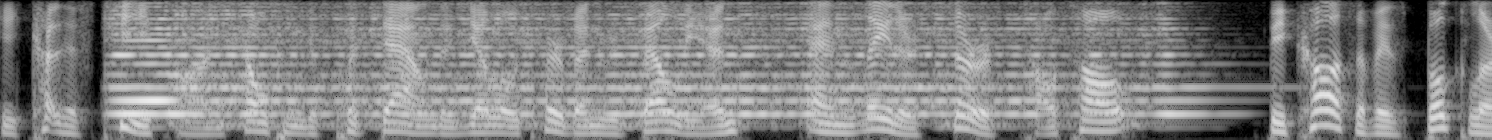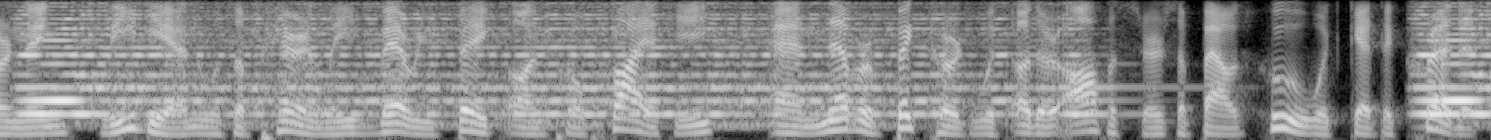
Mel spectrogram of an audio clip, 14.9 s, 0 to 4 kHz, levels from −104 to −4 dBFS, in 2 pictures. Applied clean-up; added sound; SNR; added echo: none; Bowed string instrument; -1 dB; none.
